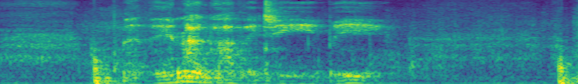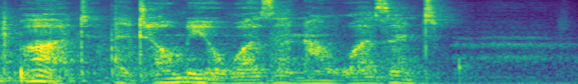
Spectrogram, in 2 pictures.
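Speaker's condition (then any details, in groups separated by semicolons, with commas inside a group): Laryngectomy; laryngectomy, tracheoesophageal puncture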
